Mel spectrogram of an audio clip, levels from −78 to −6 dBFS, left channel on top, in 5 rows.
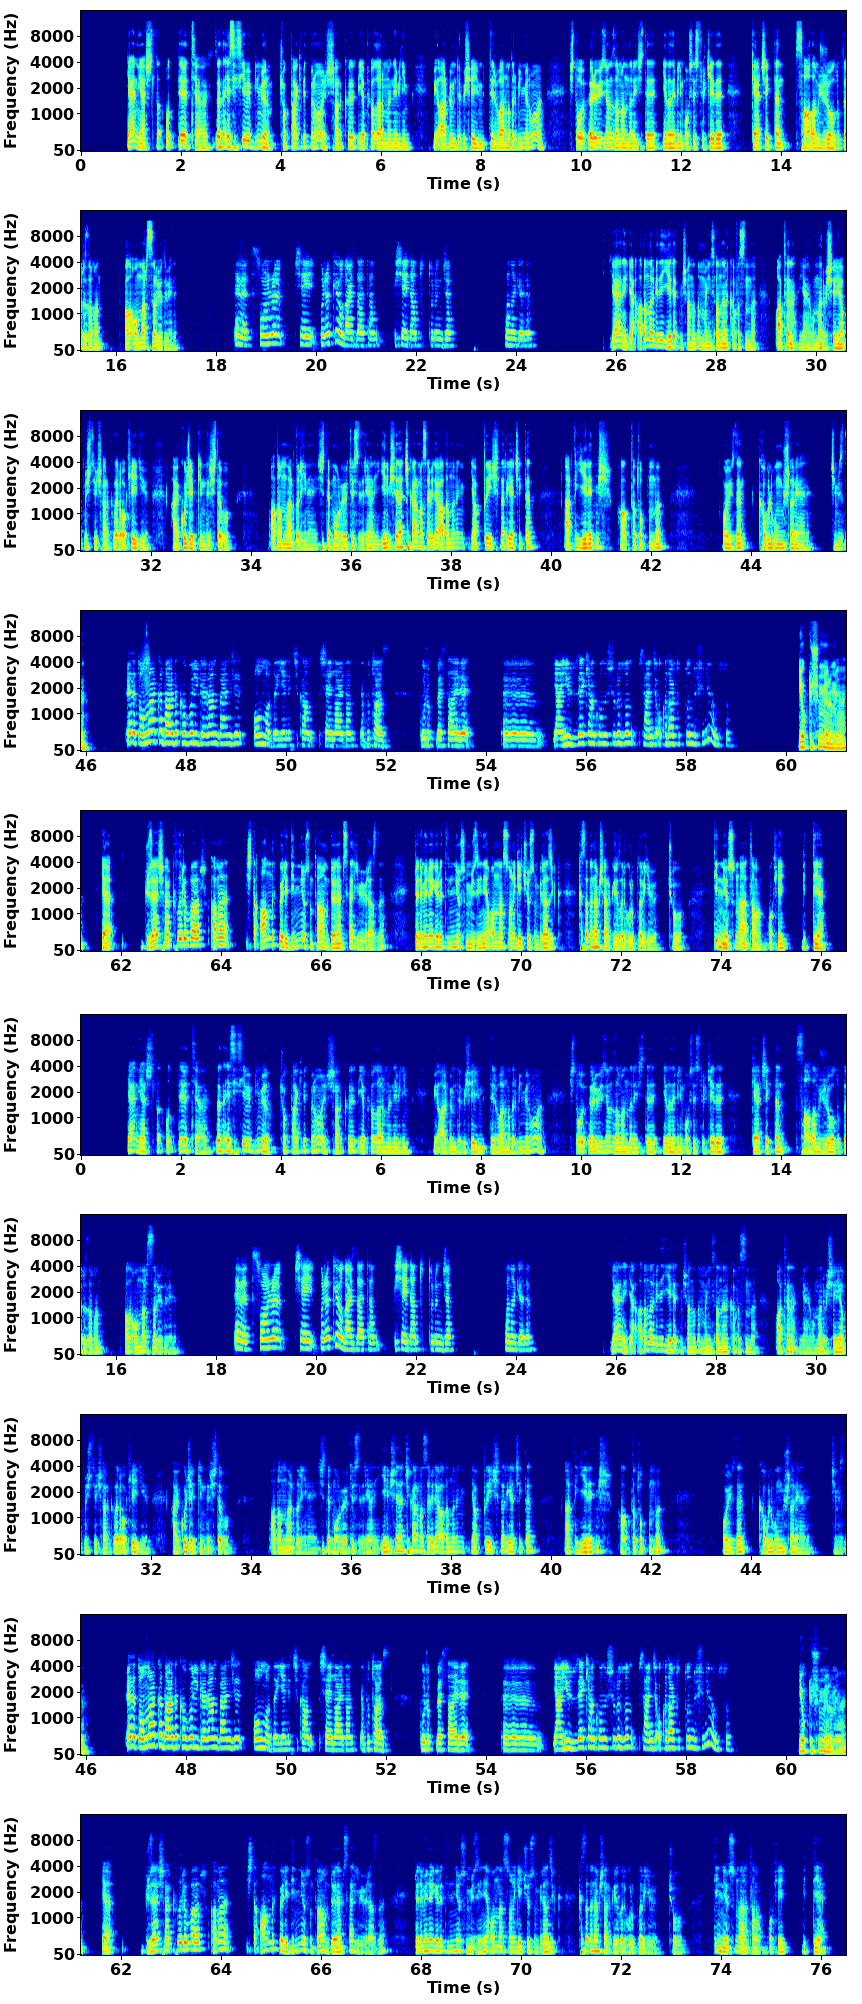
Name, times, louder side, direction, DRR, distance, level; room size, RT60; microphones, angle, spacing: voice 1, 0.9-13.1 13.4-15.7 16.2-17.2 25.9-33.6 34.4-39.7 40.3-42.2 42.5-42.7 43.4-43.9 44.2-45.2 45.6-46.0 60.3-61.2 61.6-61.8 62.5-64.2 64.5-73.2 73.9-75.3 75.6-76.0, left 3 dB, 80° left, 0.5 m, -28 dB
voice 2, 18.4-21.3 21.6-22.8 23.8-24.4 46.8-52.0 52.7-53.7 54.3-58.9, right 2 dB, 30° right, 0.4 m, -32 dB
4.7 x 2.5 x 4.6 m
head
